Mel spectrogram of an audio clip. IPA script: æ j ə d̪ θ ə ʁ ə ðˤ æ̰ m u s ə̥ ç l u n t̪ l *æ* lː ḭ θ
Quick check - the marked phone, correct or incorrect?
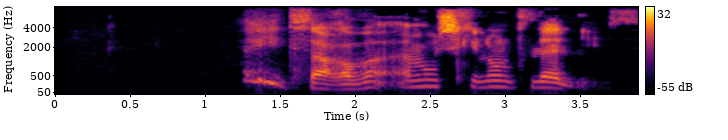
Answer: correct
